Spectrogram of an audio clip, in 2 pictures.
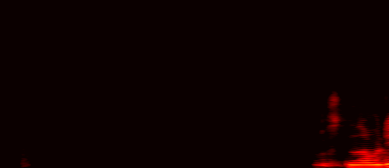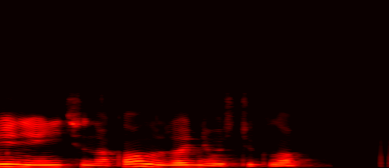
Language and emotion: Russian, neutral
